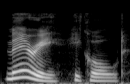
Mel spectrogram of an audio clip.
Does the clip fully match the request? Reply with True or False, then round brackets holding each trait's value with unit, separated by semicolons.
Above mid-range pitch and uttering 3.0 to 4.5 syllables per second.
True (205 Hz; 4.2 syllables/s)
